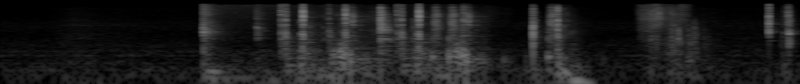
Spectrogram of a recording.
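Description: A heavy mechanical tray slides out with a clunk.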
